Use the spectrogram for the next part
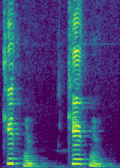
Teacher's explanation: sometimes it is a glottal stop like in mitten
